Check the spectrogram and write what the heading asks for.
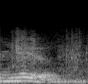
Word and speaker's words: nu: Number 13 is the letter nu, which rhymes with mu, but they're different letters.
